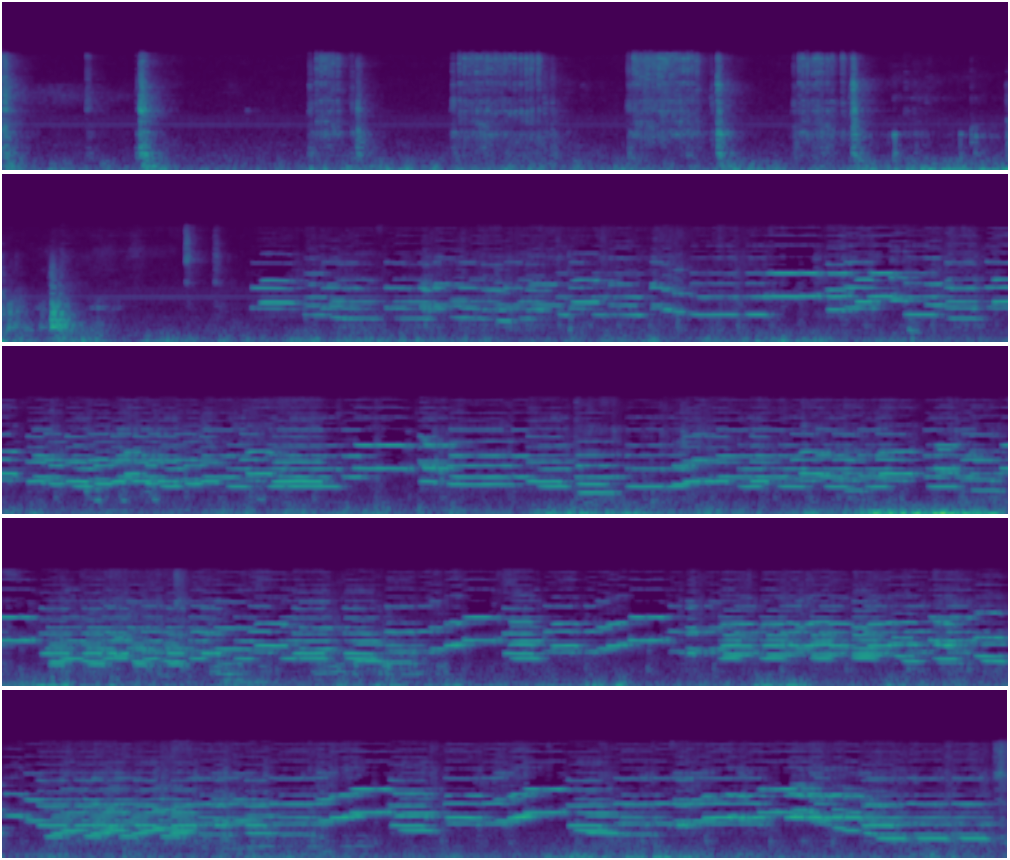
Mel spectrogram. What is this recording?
field recording from automaton theater, clock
